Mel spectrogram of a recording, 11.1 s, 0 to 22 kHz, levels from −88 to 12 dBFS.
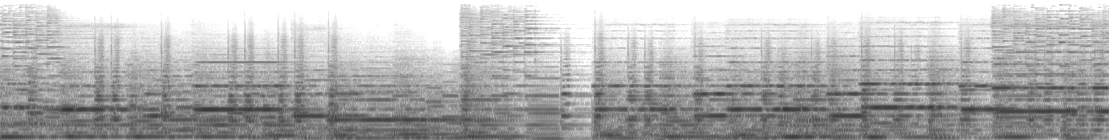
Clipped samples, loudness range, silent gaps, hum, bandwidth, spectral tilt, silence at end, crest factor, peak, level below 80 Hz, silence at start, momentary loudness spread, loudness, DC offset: under 0.1%; 4 LU; none; none; 15.5 kHz; -6 dB/octave; 0 s; 14 dB; -4 dBFS; -36 dBFS; 0 s; 7 LU; -17 LUFS; under 0.1%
